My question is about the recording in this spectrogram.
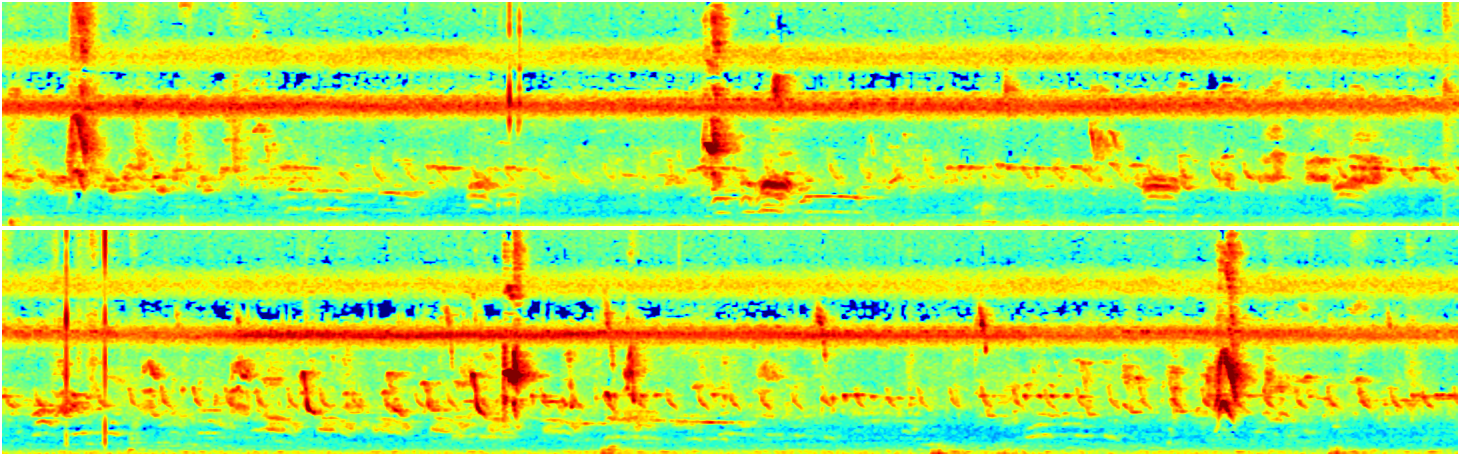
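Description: Birds chirping and twittering in the background, many quick calls with a few louder ones, over a steady high-pitched whine.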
